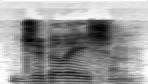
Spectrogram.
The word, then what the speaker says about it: jubilation: okay let's go to Jubilation Jubilation uhhuh that's with the stress on that a okay now excellent let's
